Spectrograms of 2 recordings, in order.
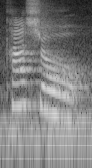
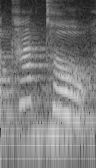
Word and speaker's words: castle: Castle, ở đây mình không đọc là castle, chữ thờ là câm, mình đọc là castle, có nghĩa là tòa lâu đài.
